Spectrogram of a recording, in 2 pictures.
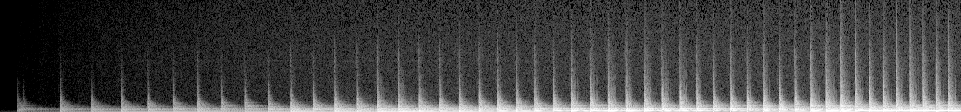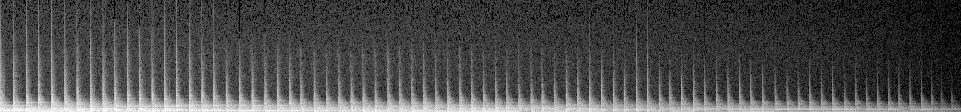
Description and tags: Just making fish music with three drums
